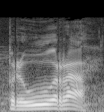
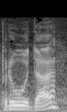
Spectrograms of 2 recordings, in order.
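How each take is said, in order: First: It is said in Neudorf dialect, d becoming r. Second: It is said in a Swabian dialect pronunciation. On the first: "im Neudorferischen Brura. Das D wird zu R" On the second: "Sonst in anderen schwäbischen Gemeinden"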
